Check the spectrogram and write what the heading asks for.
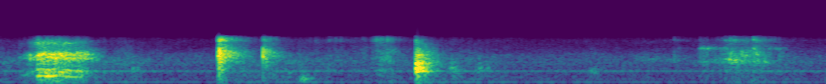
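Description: A few sharp clinks from a pint glass of ice cubes handled against the hot tub's rim, about one to two seconds in. Short breathy sounds come at the start and near the end.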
